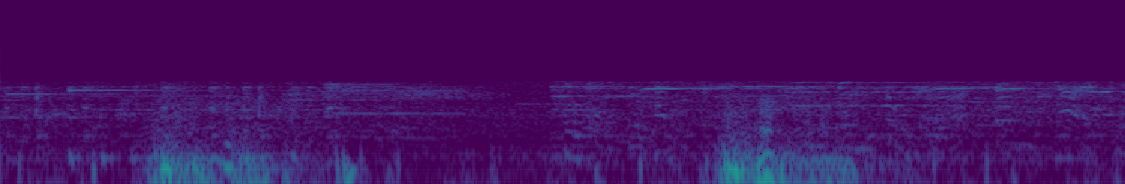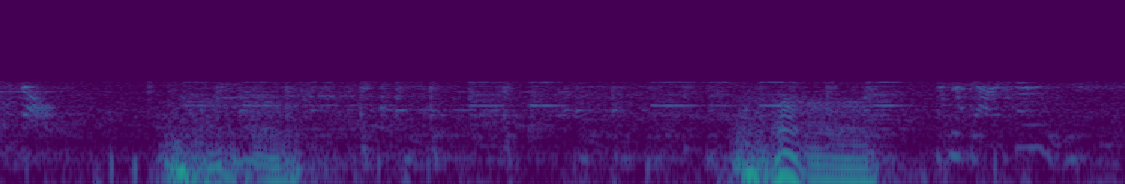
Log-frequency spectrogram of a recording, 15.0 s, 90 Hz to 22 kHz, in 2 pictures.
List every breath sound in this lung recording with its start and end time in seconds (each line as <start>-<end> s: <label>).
0.88-2.53 s: inhalation
4.59-5.99 s: inhalation
8.46-9.65 s: inhalation
12.30-13.49 s: inhalation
